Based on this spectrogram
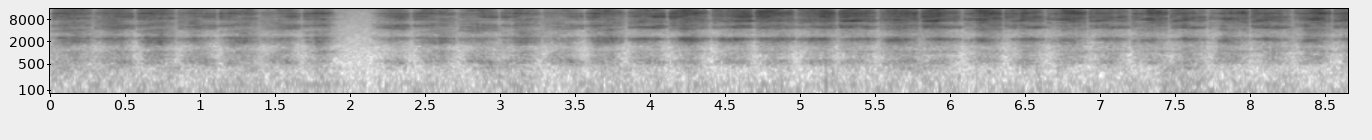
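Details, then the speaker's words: Sharpening a gouge on an 8,000 grit Japanese waterstone with slurry: steady even hiss and rasp of steel stroking back and forth, smooth with no grabbing or chatter, the sound of a fine stone. "this is no good a stone which keeps this stone flat but also creates a slurry which is this in the grinding action we can hear the difference and have fine stone sounds"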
